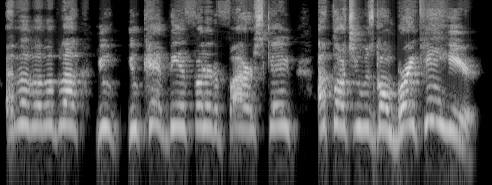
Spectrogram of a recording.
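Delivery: high-pitched mock rant of a woman flipping out; yapping Karen. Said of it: "she's steady yapping".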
